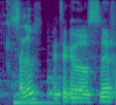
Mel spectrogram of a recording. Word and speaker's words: salute: yeah it sounds good it's not Salo salute I took a little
